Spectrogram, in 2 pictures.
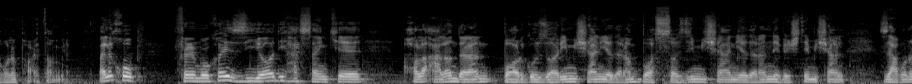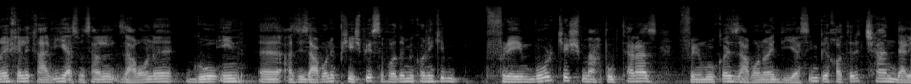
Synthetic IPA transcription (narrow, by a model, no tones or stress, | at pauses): bɒːnepʰɒ̰ːɾt̪ʰɒ̰mḭjɒ̰nvæ̰lixob̥ | fɾejmvoɾkʰhɒːjezijɒːd̪iːɦæst̪ænd̪cʰe̞ | hɒːlɒ̰ːʔælɒːnd̪ɒːɾænb̥ɒːɾɡozɒːɾiːmiːʃænjɒːd̪ɒːɾænbɒːzsɒːziːmiːʃænd̪jɒːd̪ɒːɾænːe̞ve̞ʃt̪e̞miːʃæn | zæbɒːnːjexejliɣæviːæst̪mæsælænzæbɒːneɡuʔinæ̰zzæbɒːnepʰieʃpiːe̞st̪e̞fɒːd̪e̞miːkʰo̞nicʰe | fɾejmvoɾcʰeʃmæhb̥uːb̥̚t̪ʰæɾæz | fɾejmvoɾkʰɒːjezæbɒːnɒːjed̪iɟææst̪ʔinbe̞xɒːt̪ʰe̞ɾet͡ʃʰænd̪d̪æliː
